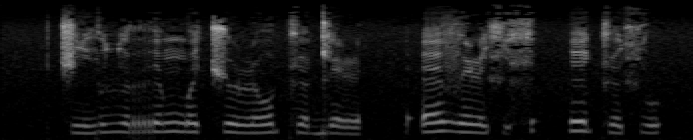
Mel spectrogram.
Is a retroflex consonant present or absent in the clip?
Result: present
